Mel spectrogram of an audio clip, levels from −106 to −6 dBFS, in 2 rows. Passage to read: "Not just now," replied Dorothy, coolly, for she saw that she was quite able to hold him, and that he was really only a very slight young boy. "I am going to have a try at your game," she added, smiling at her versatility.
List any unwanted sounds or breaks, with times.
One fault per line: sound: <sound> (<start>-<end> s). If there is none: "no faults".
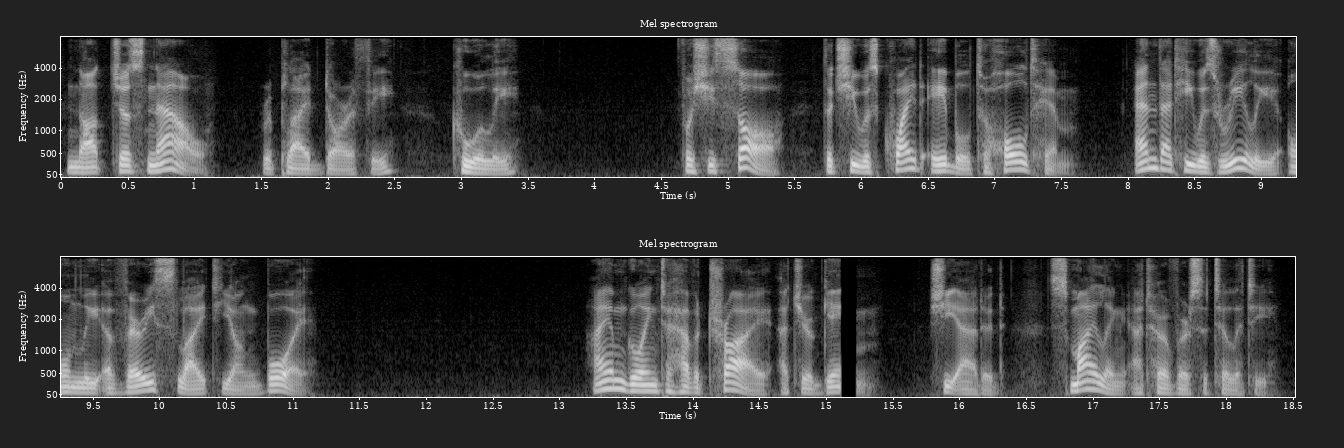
sound: dropout (15.1-15.2 s)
